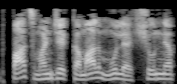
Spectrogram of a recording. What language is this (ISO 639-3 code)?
mar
